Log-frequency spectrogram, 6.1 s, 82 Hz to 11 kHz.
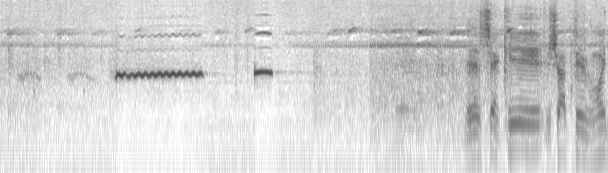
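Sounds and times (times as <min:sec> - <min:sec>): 
solitary tinamou call: 0:00.7 - 0:03.0
speech: 0:04.6 - 0:06.0.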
